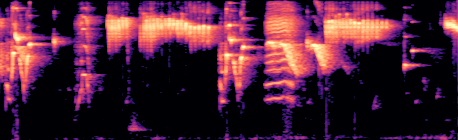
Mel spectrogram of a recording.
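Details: Varied black-winged myna song of sharp sliding whistles alternating with extended buzzy, rattling phrases and a loud squawk.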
